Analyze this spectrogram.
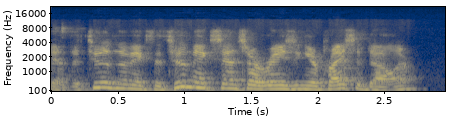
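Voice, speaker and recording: A man speaks at a very fast pace. His pitch is fairly high with ordinary variation. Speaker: construction consultant. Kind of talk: lecture. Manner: halting, many fillers.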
